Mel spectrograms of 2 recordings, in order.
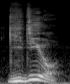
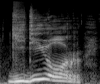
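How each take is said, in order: First: The final r sound is dropped. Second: The final r sound is clearly pronounced. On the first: The speaker calls it right. "diye söylüyoruz" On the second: The speaker calls it wrong. "R harfi olmasına rağmen gidiyor, geliyor diye değil"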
